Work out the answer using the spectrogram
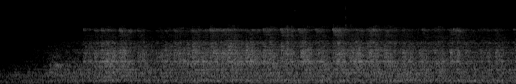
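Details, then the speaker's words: Petrol automobile engine runs with engine knock from fuel of reduced octane quality, a rough, rattling metallic knock over a dense mechanical roar; knock is abnormal combustion that wastes energy and limits compression ratios. "this is the sound of automobile engine knock the abnormal combustion phenomenon that wastes energy and limits engine compression ratios"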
